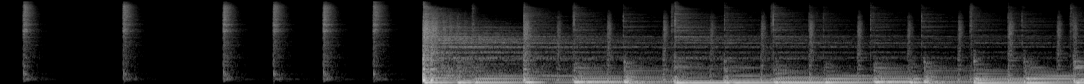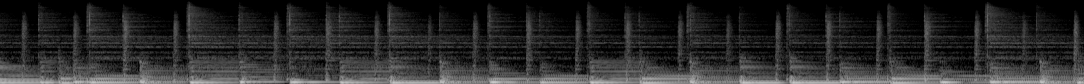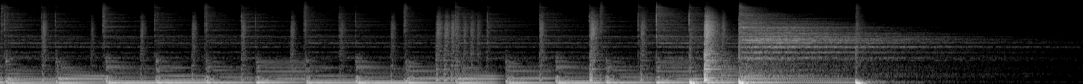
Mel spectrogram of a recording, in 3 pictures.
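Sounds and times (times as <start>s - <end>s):
blues piano: 4.2s - 29.7s.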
